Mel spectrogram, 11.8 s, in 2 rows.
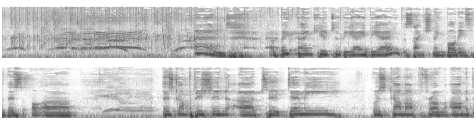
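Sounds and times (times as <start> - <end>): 
audience applause: 0.0 - 3.8
speech: 2.4 - 7.0, 7.9 - 11.7.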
